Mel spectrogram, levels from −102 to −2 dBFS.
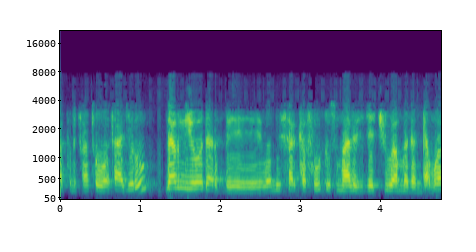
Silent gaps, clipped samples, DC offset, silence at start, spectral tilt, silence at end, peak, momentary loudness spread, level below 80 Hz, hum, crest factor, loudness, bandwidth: none; under 0.1%; under 0.1%; 0 s; 1 dB/octave; 0 s; 0 dBFS; 8 LU; -78 dBFS; none; 18 dB; -18 LUFS; 7.6 kHz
